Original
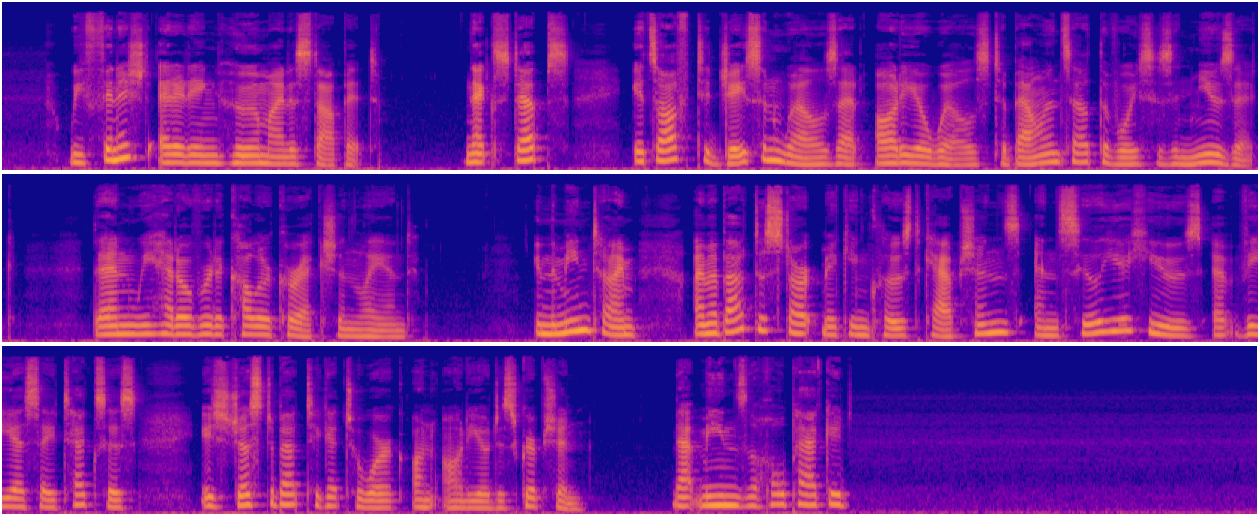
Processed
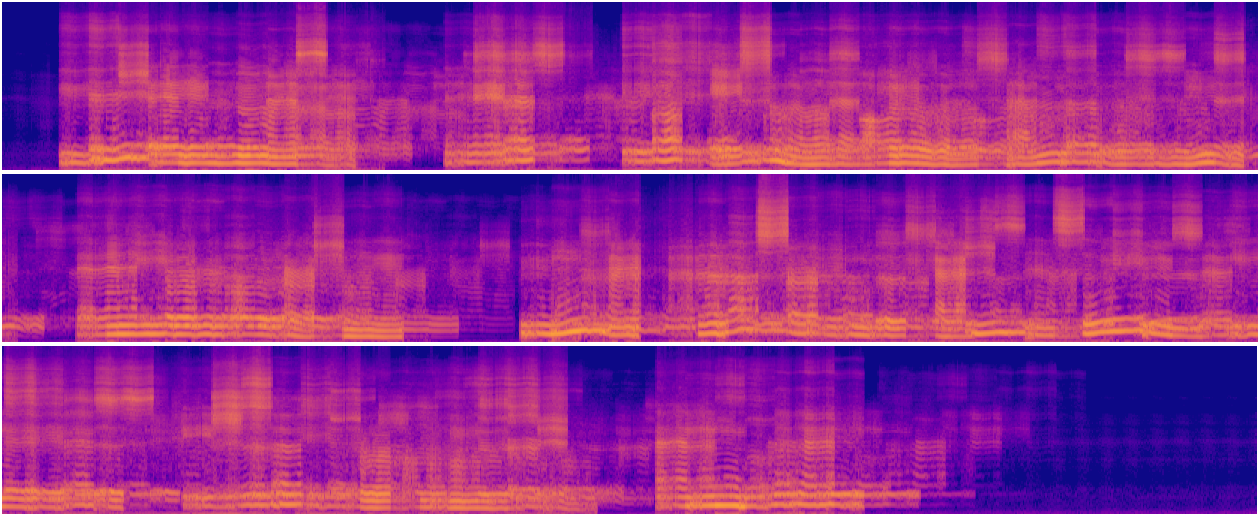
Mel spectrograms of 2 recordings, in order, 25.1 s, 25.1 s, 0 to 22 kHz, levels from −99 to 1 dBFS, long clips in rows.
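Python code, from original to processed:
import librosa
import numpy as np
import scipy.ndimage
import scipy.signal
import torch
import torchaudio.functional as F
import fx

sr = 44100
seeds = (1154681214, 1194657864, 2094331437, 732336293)

p1 = fx.spec_steps(x, sr, hold_ms=200)
p2 = fx.low_shelf(p1, sr, hz=440.0, db=-7.5)
p3 = fx.leveller(p2, sr, passes=3)
p4 = fx.rotary(p3, sr, hz=6.0)
y = p4 + fx.echo_stepped(p4, sr, ms=370, hz=490.0, octaves=1.4, feedback_pct=70, wet_db=-6.5, dry=0)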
